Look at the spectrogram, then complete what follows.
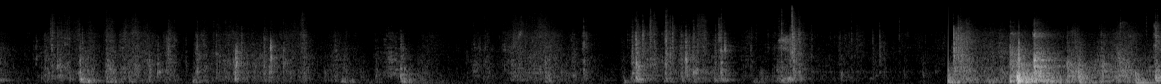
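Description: Hurried rummaging through papers in a desk drawer: irregular rustling and clattering knocks. About ten seconds in, a door is pushed open with a loud bang.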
